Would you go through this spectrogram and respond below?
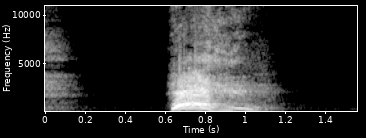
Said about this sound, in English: so not really much to say besides I'm going to sneeze. Wait.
